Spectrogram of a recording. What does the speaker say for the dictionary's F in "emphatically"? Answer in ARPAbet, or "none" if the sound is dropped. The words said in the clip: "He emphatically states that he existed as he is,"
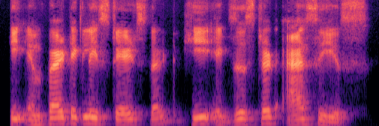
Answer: P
